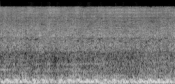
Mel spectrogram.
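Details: TVS XL 50cc moped after repair, starts on one kick: steady even single-cylinder putter, no knocks or misses, smooth revs; normal idle.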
